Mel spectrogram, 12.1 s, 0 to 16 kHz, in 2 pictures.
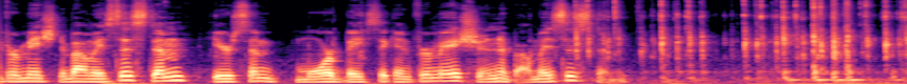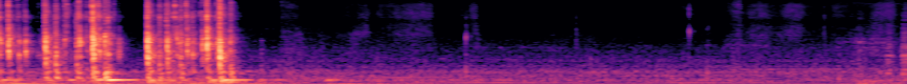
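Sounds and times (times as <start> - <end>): typing on computer keyboard: 3.8 - 7.7.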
